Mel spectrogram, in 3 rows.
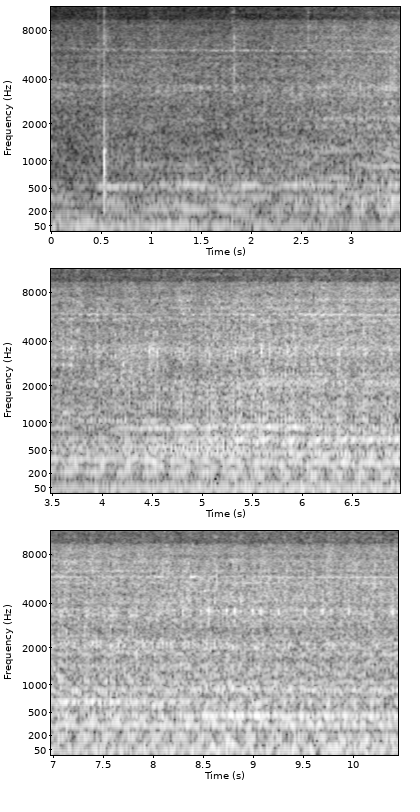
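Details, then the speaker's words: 2015 Chrysler 200 started after sitting over a year (parked for suspected parasitic draw or starter issue): just after start-up the idle is uneven and lumpy, then rises and smooths out; rough idle probably from old gas. "Starting to smooth out. Probably some old gas. Yeah. That's probably why it's being a little funky."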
